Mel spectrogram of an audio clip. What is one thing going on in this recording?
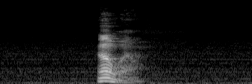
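A man shouts out loudly once.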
